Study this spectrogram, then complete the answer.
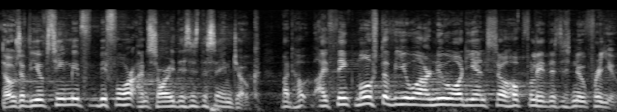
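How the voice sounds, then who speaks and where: The delivery is very fast. Pitch varies in an ordinary way. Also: man, high pitch for a man. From Finland. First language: Finnish. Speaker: mobile industry author and speaker. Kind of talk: conference keynote talk. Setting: stage with audience. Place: hall. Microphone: handheld.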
